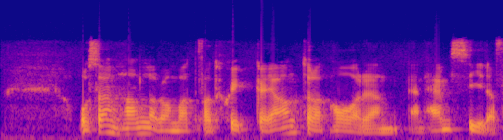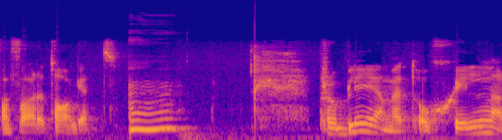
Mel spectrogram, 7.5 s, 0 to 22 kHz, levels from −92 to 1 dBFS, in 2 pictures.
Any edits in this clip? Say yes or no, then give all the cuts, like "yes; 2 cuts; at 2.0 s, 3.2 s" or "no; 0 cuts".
yes; 2 cuts; at 1.5 s, 2.5 s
